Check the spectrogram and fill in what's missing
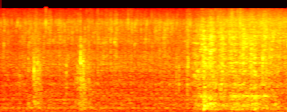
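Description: Chicken thighs fry over a high gas flame in a pan, giving a loud, steady broadband sizzle with a few soft scrapes of tongs or a fork, and the crackle swells near the end.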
